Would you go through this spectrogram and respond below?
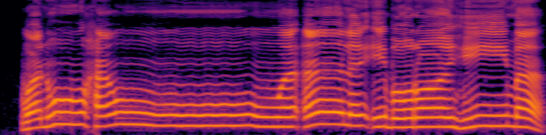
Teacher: با ساکن کو ہلا کر پڑھیں گے، با حروف قلقلہ میں سے ہیں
